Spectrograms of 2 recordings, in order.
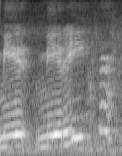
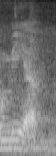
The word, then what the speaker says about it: Miri: the third one is how you say my name Miri Miri Miri awesome I thought it might be or something very similar or close probably still mispronouncing it but it's closer than mare or Mia laughs we're getting there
